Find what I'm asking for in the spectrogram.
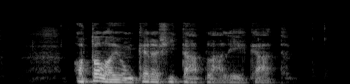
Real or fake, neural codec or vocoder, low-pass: real; none; 7.2 kHz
